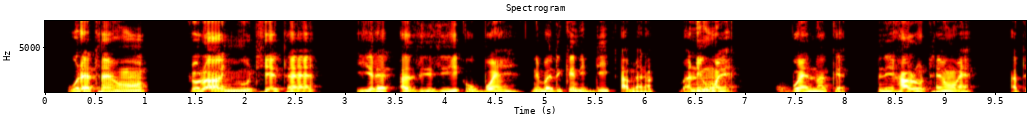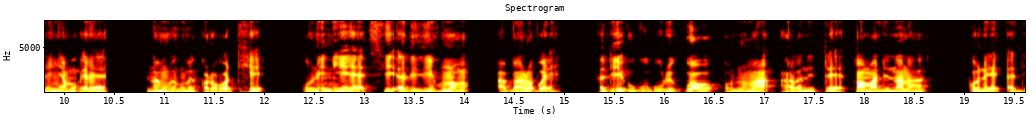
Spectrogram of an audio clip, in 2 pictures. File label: Pougouli; Jesus et la femme pecheresse; Jesus and a Sinful Woman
